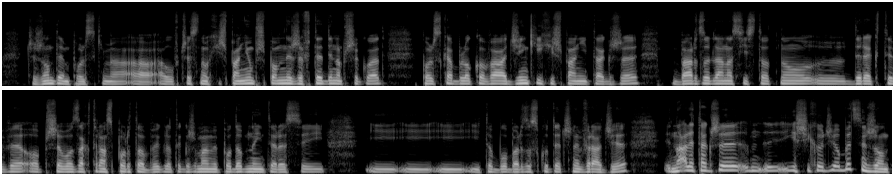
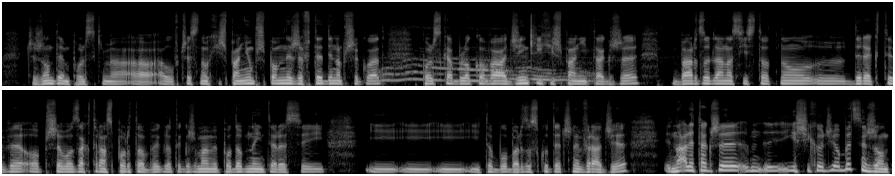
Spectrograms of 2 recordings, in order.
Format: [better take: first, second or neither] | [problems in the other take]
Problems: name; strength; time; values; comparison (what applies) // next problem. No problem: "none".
first | dog barking; noticeable; from 3.5 to 6 s; peak 7 dB below the speech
